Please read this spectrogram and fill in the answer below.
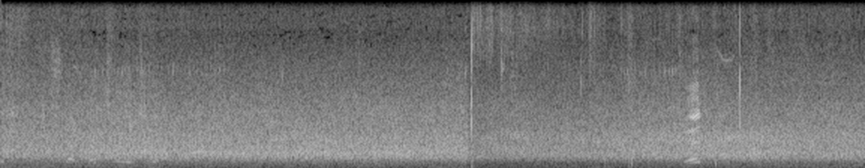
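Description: Steady outdoor background noise, an even hiss, with one short sharp knock a little past halfway.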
